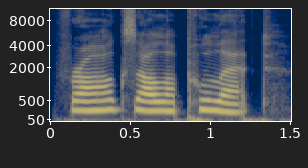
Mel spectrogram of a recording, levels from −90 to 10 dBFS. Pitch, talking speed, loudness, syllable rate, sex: 240 Hz, 160 wpm, -14 LUFS, 4.6 syllables/s, female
